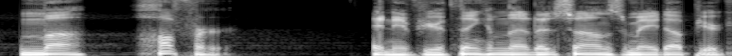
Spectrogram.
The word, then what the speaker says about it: Mahuffer: Locals pronounce it like Mahuffer.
